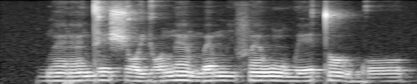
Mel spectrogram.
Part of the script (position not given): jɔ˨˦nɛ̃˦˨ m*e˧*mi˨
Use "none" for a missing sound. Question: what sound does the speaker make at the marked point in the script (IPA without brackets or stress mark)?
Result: ɛ˧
